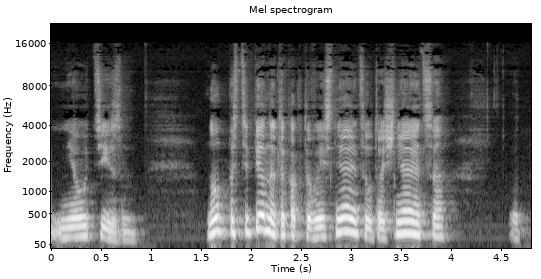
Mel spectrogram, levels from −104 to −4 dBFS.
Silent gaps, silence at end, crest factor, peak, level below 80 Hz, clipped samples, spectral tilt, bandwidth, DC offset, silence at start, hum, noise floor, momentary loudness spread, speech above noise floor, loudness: none; 0.1 s; 14 dB; -2 dBFS; -54 dBFS; under 0.1%; -6.5 dB/octave; 13.5 kHz; under 0.1%; 0 s; none; -54 dBFS; 13 LU; 39 dB; -16 LUFS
